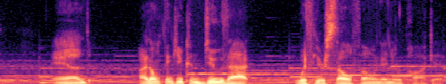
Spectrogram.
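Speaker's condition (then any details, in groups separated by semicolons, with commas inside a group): No condition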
